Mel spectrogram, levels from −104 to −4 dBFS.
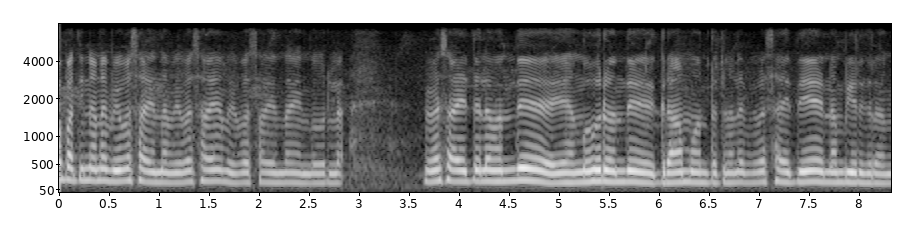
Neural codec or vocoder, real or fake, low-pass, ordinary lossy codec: none; real; 7.2 kHz; none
